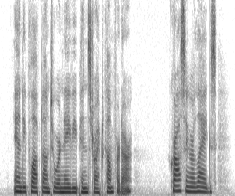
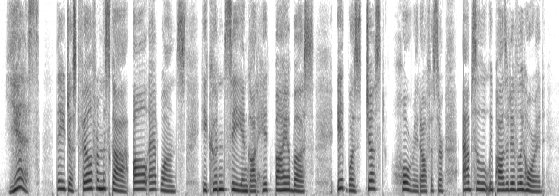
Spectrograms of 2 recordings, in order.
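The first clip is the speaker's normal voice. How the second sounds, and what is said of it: Slightly mangled Scarlett O'Hara accent. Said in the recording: “in a slightly mangled Scarlett O'Hara accent”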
